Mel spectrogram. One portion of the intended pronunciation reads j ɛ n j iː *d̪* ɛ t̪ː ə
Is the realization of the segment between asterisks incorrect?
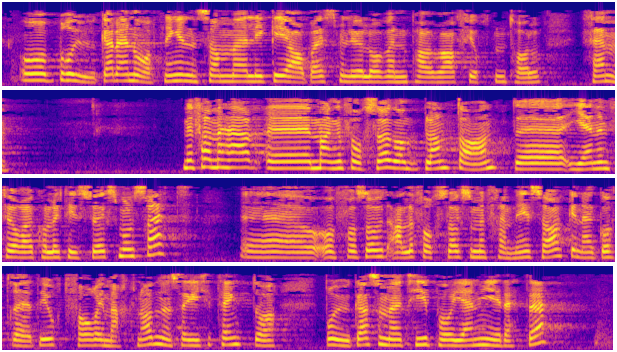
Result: no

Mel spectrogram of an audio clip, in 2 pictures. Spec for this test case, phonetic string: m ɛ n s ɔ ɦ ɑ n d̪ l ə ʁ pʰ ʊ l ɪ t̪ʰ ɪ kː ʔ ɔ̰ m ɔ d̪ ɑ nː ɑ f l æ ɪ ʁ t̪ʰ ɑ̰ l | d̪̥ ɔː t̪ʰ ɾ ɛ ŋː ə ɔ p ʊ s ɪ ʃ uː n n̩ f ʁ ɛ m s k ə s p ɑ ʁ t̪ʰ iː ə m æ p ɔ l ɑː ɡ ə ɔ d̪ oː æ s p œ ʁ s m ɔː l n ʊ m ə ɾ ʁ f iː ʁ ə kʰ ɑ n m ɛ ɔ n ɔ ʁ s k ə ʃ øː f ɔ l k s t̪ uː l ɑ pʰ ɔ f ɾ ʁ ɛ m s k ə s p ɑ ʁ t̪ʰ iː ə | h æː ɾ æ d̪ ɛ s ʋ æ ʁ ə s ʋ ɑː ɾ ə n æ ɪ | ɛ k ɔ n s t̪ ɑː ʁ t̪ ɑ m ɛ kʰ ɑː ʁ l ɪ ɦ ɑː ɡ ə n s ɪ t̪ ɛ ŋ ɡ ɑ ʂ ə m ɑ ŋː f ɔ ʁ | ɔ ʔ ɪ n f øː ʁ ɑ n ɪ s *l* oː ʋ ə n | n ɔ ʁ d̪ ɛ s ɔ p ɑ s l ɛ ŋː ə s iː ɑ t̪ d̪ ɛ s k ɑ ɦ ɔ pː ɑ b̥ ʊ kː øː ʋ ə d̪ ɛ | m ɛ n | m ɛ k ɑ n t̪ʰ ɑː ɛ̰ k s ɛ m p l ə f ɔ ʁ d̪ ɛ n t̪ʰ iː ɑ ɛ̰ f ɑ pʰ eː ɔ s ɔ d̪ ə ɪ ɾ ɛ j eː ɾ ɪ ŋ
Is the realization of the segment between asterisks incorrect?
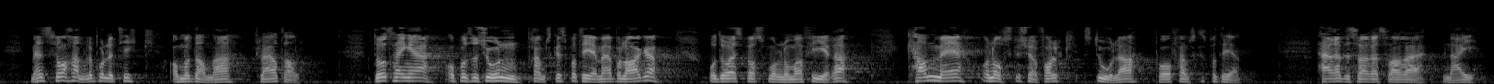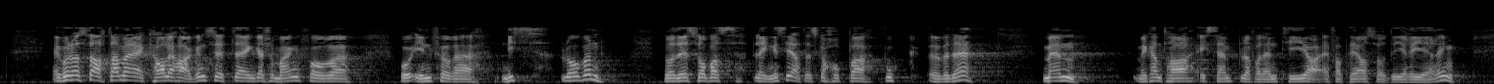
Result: no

